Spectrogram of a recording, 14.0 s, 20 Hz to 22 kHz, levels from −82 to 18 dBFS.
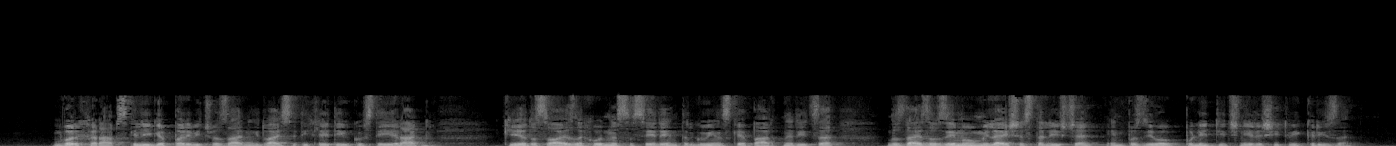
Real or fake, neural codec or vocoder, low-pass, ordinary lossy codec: real; none; 10.8 kHz; AAC, 24 kbps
